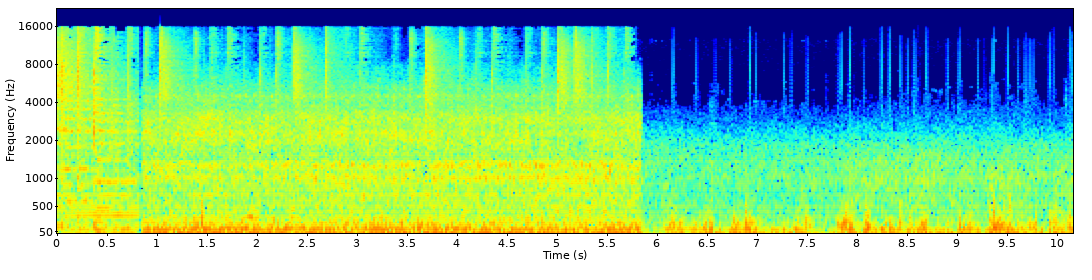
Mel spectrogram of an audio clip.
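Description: Background music fading under the rushing wind and running noise of a motorboat under way, heard from the bow. About six seconds in the sound cuts abruptly to a duller, gusty rumble of wind buffeting the microphone.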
